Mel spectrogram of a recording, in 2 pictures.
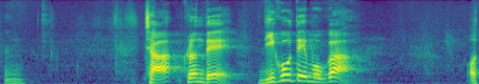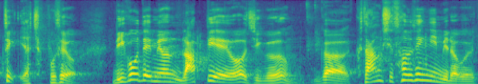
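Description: A man giving a conversational religious lecture, asking the audience many rhetorical questions and acting out quoted speech. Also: a little high. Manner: lively, acts out quoted speech in changed voices. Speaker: lecturer on the Gospel of John.

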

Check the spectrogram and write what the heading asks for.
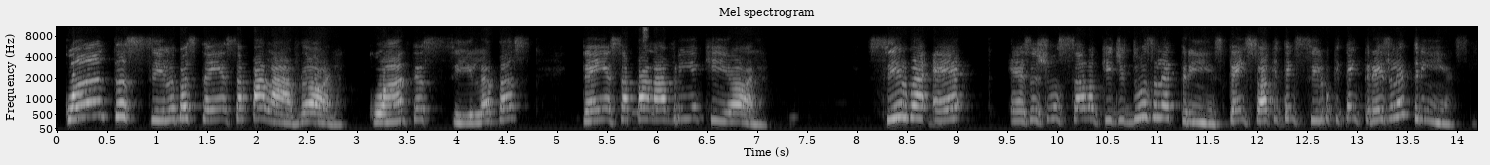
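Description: A woman teacher with a Brazilian accent guides young children through an online class. Her voice is high and bright, and she is patient and tender as she sounds out words syllable by syllable. Everything comes through the dull, muffled audio of a video call. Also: animated, measured pace. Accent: Brazilian Portuguese. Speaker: primary school teacher. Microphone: computer or phone mic on a video call.

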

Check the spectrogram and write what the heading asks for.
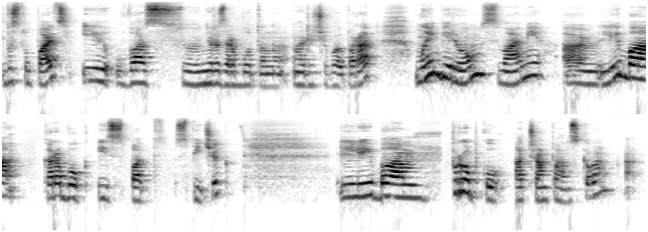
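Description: Bright-voiced woman giving step-by-step instruction. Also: mid-range voice. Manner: short step-by-step commands with pauses. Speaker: speech exercise instructor. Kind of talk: instructional demonstration to camera. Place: indoors, in front of a padded wall.

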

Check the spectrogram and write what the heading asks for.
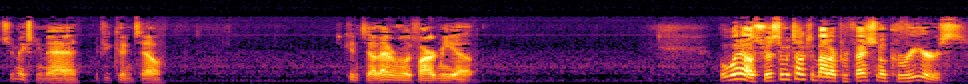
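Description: A young man rambling through a livestream chat, swearing freely and ranting with animated energy. His voice is bright and forceful but husky. It sounds like a phone picking him up in a dim room. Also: medium pitch, moderate pace, pauses often, lo-fi sound. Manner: rambling, profane, animated rants. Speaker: livestream host. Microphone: phone camera at table.

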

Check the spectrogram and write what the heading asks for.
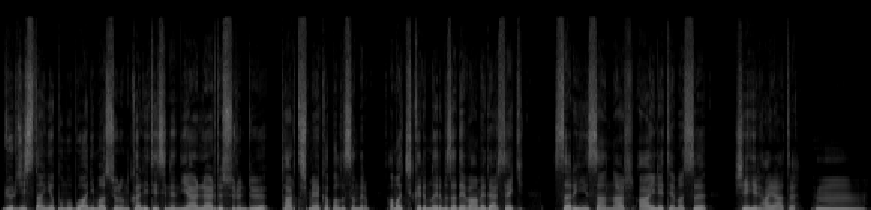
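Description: At a moderate pace, a man with a mellow, smooth, medium-pitched voice narrates a video, recorded dry and close on a voice-over microphone. The narration is scripted but conversational, with wry sarcasm and questions for the viewer.

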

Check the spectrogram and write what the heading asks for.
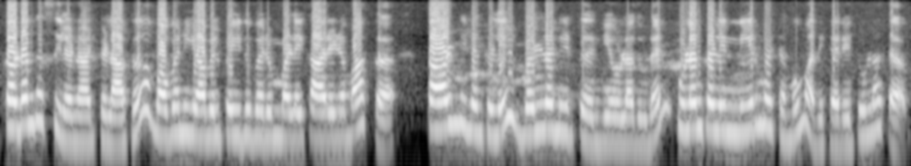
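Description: A woman with a Sri Lankan Tamil accent reading the evening news in a steady, measured, formal delivery. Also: high-pitched, no echo, low-quality recording. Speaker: newsreader.

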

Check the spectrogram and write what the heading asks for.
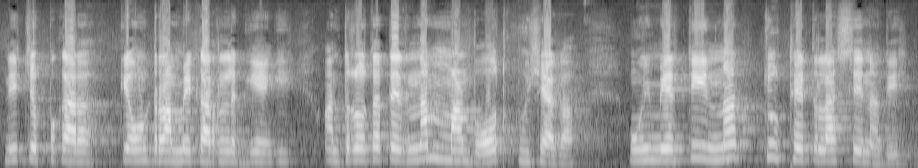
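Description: Middle-aged rural Punjabi mother-in-law played by a woman, rapid scolding, slightly high. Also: a bit bright, lightly acted. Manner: fast, scolding and accusing. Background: background music.

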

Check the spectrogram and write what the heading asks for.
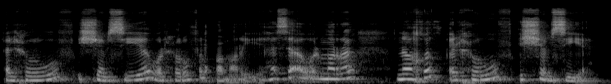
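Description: An Iraqi woman teaches a primary-school grammar lesson, saying each example word slowly and more than once. She asks questions and answers them herself. Now and then her voice drifts away from the mic as she turns to write on the board. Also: medium pitch, animated, fairly bright tone. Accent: Iraqi Arabic. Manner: slow, repeats each example word for dictation.

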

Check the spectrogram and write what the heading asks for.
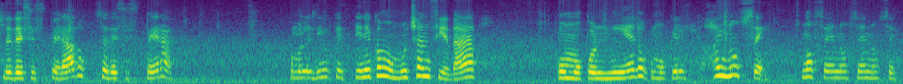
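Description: A woman vlogging casually from home, chatty and exasperated, sometimes breaking off to scold her dog in sharp high bursts. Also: normal speed, muffled recording, slight background noise. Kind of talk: casual vlog chat. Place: at home, indoors and outdoors.

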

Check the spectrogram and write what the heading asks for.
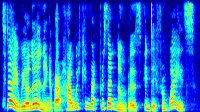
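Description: A woman's voice: on the high side, very animated, a little fast. A woman presenting a scripted lesson for young children as a primary teacher, in a singsong manner. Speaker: primary school maths teacher.

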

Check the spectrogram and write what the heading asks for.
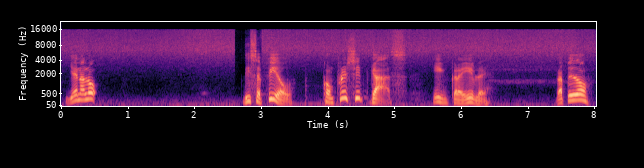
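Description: An excitable man, hosting a let's play video and talking to his viewers as he plays. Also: sits high. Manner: excitable, often addresses viewers as friends. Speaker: gaming channel host.

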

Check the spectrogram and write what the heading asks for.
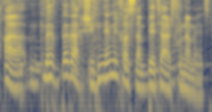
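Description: With music playing behind him, a man narrates a children's cartoon, addressing the characters in a playful, coaxing manner. His voice is medium-pitched and sing-song.

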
